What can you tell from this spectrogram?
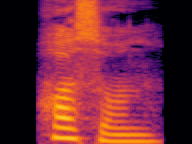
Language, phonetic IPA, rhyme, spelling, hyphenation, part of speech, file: Hungarian, [ˈhɒson], -on, haszon, ha‧szon, noun, Hu-haszon.ogg
- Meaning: 1. advantage, benefit, use, point (that which makes something meaningful) 2. profit, gain (total income or cash flow minus expenditures)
